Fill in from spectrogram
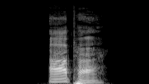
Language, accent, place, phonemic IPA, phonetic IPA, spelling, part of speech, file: German, Germany, Berlin, /ˈaːpər/, [ˈʔaː.pɐ], aper, adjective, De-aper.ogg
- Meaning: snowless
